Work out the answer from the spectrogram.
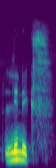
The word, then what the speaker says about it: Linux: is lonus tools and I pronounced Linux Linux because people said Linus and Linux would would miss the pronunciation and so like back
